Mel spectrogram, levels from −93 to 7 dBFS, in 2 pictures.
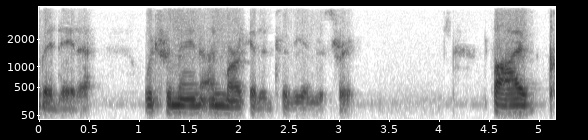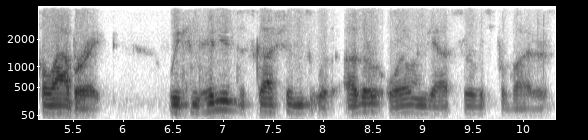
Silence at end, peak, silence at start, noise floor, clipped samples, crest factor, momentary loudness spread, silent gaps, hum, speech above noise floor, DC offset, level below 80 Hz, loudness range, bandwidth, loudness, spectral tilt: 0.1 s; 0 dBFS; 0 s; -63 dBFS; under 0.1%; 20 dB; 16 LU; none; none; 43 dB; under 0.1%; -60 dBFS; 4 LU; 4 kHz; -21 LUFS; -12 dB/octave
